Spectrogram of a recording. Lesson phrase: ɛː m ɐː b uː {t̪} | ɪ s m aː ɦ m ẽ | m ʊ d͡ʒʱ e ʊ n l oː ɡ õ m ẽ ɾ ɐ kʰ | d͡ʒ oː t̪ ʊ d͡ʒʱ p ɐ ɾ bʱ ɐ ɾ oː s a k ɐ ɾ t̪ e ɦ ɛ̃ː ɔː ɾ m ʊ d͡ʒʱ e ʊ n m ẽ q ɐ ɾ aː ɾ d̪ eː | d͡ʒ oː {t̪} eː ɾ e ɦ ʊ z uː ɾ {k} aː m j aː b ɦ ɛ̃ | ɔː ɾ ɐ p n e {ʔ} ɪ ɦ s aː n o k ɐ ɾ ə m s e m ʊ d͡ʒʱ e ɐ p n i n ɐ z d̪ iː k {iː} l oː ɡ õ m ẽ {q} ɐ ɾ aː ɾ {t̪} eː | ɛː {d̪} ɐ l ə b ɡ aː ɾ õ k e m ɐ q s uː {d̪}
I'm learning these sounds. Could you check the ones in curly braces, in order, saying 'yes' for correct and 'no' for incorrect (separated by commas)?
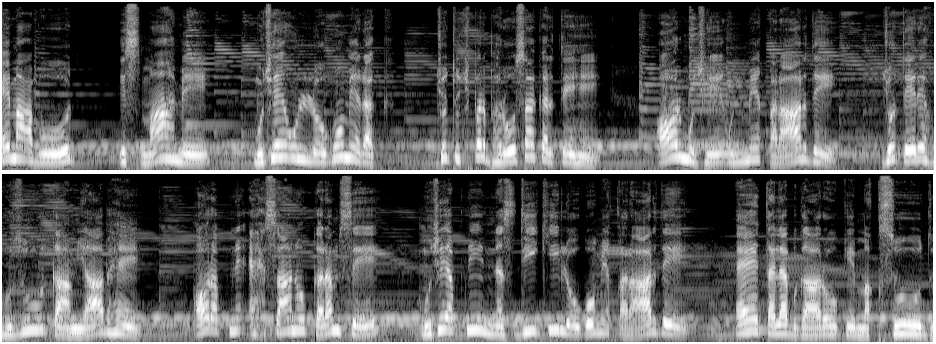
no, yes, yes, yes, no, yes, no, no, yes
